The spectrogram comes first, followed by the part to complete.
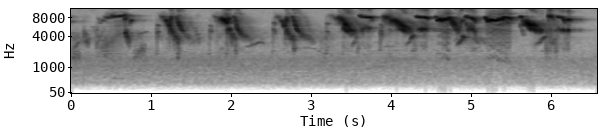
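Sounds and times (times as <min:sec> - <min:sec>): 
Common starling singing whistles and buzzy grating phrases: 0:00.0 - 0:06.4.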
